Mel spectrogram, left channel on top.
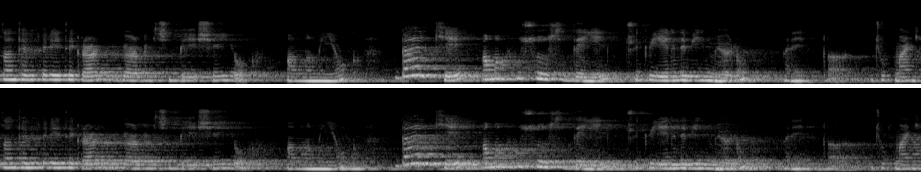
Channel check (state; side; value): normal; both; correlation 0.71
